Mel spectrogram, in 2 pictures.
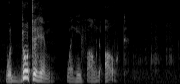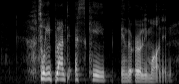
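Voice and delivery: lively storyteller reading a folk tale; storyteller voice reading to children; story narration. A narrator's reading. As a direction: tell it like a children's story, expressive and clear. Reads the folk tale aloud.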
